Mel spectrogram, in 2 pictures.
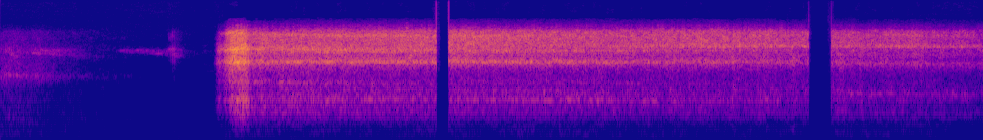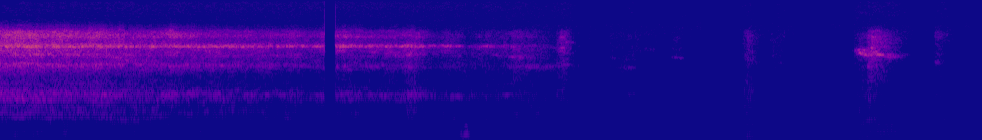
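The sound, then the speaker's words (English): A long exhale through the mouth during a guided breathing exercise: breathy, airy hissing starts abruptly, holds steady for a few seconds, then gradually tapers away into silence. “Rest there, and now we'll exhale through the mouth.”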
